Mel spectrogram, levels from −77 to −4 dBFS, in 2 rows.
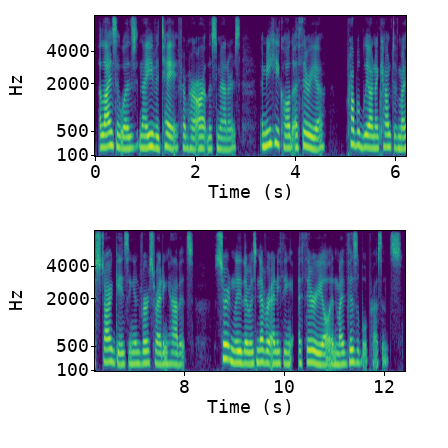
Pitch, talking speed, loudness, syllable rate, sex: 205 Hz, 160 wpm, -17 LUFS, 5.6 syllables/s, female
